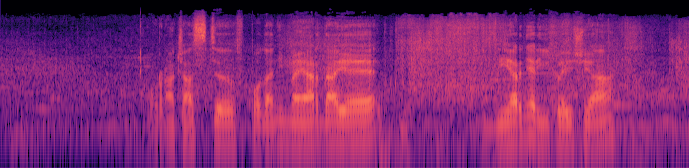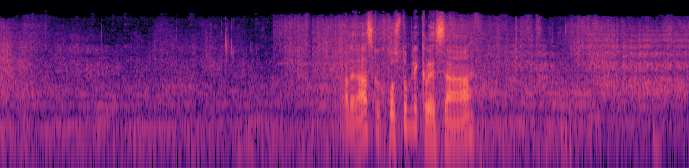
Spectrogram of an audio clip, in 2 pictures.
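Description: Skis scrape and hiss over hard snow in quick turns.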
